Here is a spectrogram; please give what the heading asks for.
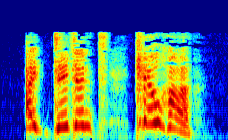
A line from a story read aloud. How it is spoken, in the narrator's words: she shouted, the anguished cry painfully loud in the cramped space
